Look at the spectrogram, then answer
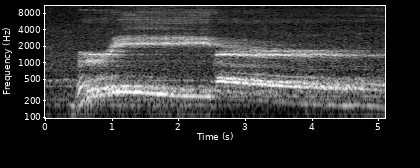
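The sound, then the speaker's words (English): A loud, sustained steam whistle with a slight upward swoop and a shift in pitch midway, trailing off into a long, washed-out reverberant tail. No one speaks. “I'll let you play with the reverb. Listen to all this reverb.”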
